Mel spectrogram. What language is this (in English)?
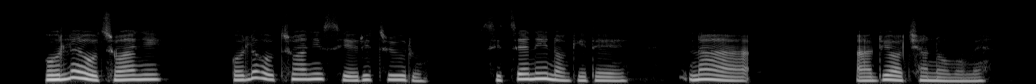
Igbo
